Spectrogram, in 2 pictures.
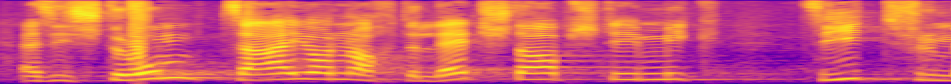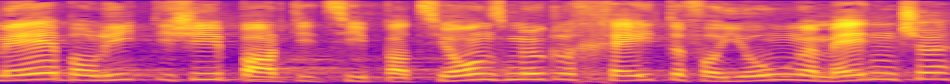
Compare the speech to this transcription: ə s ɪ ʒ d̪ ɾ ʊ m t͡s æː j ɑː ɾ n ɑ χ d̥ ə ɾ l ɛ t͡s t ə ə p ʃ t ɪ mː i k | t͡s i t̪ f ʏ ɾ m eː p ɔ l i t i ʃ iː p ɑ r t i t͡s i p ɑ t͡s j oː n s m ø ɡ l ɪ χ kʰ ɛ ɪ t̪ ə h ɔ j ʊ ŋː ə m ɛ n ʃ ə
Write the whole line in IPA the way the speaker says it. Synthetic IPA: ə s ɪ ʃ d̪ ɾ ʊ m t͡s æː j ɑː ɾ n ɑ χ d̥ ə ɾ l ɛ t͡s t ə ɑ p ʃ t ɪ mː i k | t͡s i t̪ f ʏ ɾ m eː p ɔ l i t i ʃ i p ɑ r t i t͡s i p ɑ t͡s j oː n s m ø ɡ l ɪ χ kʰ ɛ ɪ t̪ ə f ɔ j ʊ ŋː ə m ɛ n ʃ ə

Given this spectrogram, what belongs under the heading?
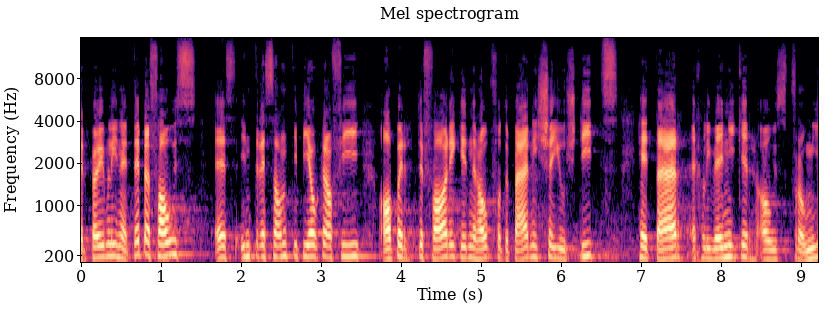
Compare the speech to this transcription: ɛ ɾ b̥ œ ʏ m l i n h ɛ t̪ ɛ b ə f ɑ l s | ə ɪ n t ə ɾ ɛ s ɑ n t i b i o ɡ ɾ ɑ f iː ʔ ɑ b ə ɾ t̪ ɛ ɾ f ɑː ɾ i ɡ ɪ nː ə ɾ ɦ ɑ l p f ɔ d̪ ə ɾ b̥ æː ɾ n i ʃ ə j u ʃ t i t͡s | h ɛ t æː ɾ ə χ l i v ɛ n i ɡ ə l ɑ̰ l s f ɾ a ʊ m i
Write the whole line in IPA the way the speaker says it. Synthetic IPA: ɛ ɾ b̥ œ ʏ m l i n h ɛ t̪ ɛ b ə f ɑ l s | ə ɪ n t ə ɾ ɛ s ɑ n t i b i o ɡ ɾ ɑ f iː ʔ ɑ b ə ɾ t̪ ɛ ɾ f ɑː ɾ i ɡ ɪ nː ə ɾ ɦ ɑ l p f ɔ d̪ ə ɾ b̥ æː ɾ n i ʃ ə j u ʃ t i t͡s | h ɛ t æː ɾ ə χ l i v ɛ n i ɡ ə ɾ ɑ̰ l s f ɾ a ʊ m i

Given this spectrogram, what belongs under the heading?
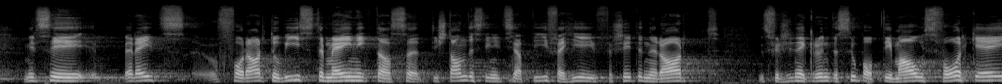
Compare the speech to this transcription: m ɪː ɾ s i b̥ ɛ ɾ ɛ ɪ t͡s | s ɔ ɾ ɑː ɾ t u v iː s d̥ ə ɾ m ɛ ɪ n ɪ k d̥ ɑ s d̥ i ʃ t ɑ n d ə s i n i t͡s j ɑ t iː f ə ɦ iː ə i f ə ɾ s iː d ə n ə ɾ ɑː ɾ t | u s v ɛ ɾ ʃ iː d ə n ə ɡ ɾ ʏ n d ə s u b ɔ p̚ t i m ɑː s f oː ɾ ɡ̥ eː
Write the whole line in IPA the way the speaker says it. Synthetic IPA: m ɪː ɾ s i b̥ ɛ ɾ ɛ ɪ t͡s | f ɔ ɾ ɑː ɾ t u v iː s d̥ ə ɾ m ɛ ɪ n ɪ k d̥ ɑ s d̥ i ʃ t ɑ n d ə s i n i t͡s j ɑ t iː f ə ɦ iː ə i f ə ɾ ʃ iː d ə n ə ɾ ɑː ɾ t | u s f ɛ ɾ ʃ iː d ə n ə ɡ ɾ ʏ n d ə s u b ɔ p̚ t i m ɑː s f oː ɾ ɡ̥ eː

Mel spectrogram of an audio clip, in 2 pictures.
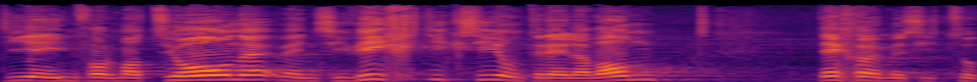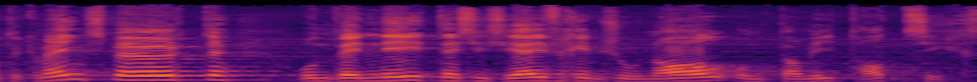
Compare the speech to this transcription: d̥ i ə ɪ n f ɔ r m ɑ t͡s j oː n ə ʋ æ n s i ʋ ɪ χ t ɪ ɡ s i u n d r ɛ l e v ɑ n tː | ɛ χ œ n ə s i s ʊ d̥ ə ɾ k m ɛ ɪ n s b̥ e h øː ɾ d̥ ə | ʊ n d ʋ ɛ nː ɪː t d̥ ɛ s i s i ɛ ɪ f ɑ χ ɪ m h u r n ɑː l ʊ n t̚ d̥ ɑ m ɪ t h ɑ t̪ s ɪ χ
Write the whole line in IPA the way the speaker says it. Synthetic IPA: d̥ i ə ɪ n f ɔ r m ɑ t͡s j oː n ə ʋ ɛ n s i ʋ ɪ χ t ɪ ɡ s i ʊ n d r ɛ l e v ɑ n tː | ɛ χ œ m ə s i t͡s ʊ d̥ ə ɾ k m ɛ ɪ n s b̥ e h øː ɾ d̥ ə | ʊ n d ʋ ɛ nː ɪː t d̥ ɛ s i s i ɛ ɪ f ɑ χ ɪ m ʃ u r n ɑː l ʊ n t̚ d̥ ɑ m ɪ t h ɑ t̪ s ɪ χ

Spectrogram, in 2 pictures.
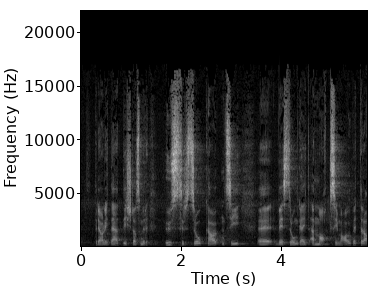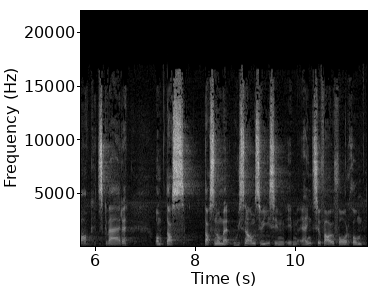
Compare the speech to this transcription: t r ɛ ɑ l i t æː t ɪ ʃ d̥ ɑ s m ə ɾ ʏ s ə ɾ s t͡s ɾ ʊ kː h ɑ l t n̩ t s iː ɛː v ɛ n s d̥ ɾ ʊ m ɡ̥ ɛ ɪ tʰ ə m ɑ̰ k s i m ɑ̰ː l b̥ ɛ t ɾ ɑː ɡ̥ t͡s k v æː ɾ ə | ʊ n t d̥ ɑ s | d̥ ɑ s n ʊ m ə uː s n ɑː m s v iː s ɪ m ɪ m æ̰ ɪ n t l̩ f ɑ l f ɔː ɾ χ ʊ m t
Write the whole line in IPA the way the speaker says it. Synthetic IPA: t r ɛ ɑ l i t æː t ɪ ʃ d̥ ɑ s m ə ɾ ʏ s ə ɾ s t͡s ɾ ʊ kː h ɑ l t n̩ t s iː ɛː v ɛ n s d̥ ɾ ʊ m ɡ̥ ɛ ɪ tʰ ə m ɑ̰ k s i m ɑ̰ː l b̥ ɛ t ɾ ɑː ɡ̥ t͡s k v æː ɾ ə | ʊ n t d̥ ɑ s | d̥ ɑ s n ʊ m ə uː s n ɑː m s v iː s ɪ m ɪ m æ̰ ɪ n t͡s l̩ f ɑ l f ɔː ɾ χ ʊ m t

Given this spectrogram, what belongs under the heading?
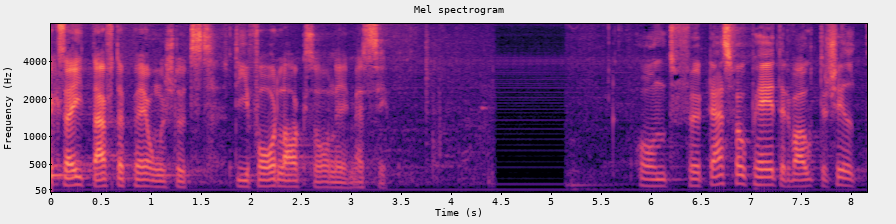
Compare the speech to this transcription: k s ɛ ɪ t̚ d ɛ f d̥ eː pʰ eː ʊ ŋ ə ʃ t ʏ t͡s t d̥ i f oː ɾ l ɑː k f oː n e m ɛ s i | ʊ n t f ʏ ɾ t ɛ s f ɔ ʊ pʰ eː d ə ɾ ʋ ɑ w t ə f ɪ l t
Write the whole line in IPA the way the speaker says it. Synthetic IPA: k s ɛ ɪ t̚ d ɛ f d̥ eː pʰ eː ʊ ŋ ə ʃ t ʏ t͡s t d̥ i f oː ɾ l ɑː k s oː n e m ɛ s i | ʊ n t f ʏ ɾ t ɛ s f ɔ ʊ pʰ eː d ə ɾ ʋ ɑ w t ə ʃ ɪ l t

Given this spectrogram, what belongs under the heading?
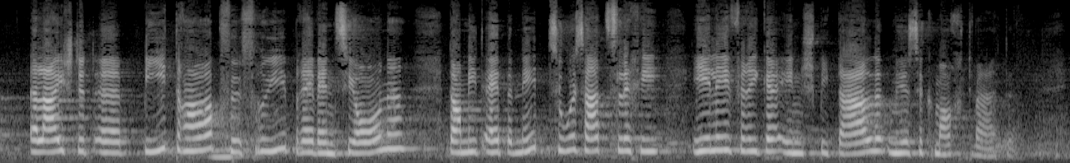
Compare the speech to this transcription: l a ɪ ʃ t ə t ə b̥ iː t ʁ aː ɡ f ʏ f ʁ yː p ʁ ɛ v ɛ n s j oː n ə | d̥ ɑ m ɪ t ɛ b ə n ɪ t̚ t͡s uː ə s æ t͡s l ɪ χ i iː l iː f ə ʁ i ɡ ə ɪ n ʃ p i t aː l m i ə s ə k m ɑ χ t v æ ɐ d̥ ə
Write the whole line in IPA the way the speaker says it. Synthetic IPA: l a ɪ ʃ t ə t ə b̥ iː t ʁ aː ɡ f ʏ f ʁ yː p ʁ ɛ v ɛ n t͡s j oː n ə | d̥ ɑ m ɪ t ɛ b ə n ɪ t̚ t͡s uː ə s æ t͡s l ɪ χ i iː l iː f ə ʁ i ɡ ə ɪ n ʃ p i t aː l m y ə s ə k m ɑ χ t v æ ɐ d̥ ə

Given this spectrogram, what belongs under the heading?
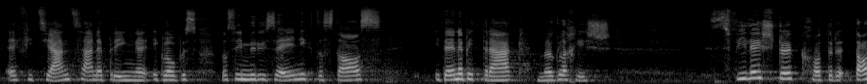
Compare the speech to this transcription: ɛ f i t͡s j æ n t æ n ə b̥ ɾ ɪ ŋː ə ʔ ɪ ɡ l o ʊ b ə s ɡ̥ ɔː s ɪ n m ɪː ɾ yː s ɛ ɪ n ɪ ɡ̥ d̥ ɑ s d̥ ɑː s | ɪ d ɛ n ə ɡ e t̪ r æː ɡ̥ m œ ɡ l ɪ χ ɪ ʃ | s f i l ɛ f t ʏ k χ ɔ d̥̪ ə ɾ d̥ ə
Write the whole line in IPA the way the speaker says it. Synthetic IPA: ɛ f i t͡s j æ n t͡s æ n ə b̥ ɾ ɪ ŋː ə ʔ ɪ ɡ l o ʊ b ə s d̥ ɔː s ɪ n m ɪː ɾ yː s ɛ ɪ n ɪ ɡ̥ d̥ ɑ s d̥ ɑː s | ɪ d ɛ n ə b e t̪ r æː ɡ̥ m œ ɡ l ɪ χ ɪ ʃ | s f i l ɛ ʃ t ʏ k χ ɔ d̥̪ ə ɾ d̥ ɑ

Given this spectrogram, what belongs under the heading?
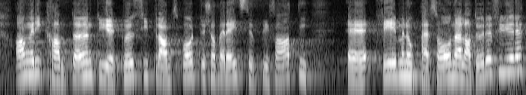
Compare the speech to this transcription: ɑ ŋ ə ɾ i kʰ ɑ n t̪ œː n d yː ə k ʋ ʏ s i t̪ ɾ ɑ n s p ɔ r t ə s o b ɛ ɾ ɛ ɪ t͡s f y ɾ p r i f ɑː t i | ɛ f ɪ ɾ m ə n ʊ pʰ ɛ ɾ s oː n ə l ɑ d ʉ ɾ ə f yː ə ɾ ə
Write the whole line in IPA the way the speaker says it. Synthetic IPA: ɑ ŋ ə ɾ i kʰ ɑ n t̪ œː n d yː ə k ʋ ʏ s i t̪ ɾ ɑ n s p ɔ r t ə ʃ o b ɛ ɾ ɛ ɪ t͡s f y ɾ p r i f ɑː t i | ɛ f ɪ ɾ m ə n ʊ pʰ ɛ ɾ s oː n ə l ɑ d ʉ ɾ ə f yː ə ɾ ə

